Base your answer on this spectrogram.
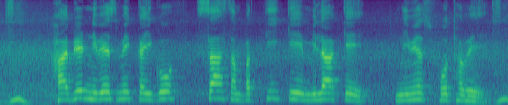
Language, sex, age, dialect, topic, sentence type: Bhojpuri, male, 25-30, Northern, banking, statement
